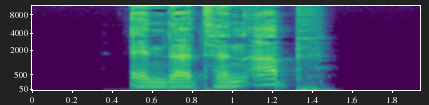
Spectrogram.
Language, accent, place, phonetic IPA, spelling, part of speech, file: German, Germany, Berlin, [ˌɛndɐtn̩ ˈap], änderten ab, verb, De-änderten ab.ogg
- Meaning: inflection of abändern: 1. first/third-person plural preterite 2. first/third-person plural subjunctive II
